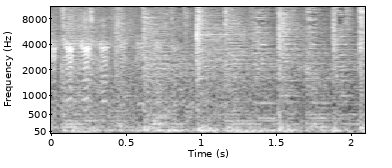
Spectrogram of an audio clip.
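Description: Sheep bleat repeatedly in a sheep-herding minigame from Nier Replicant, a video game. The cries sit inside a dense, continuous mix of game sound that stays loud for the whole stretch.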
